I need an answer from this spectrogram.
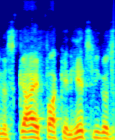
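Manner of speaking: ordinary delivery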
